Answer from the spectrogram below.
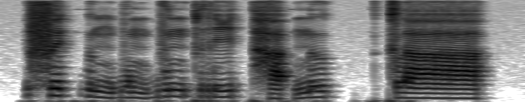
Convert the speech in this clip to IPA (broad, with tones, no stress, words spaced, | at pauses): fe˦˥k̚lɯ˨˩ŋbo˨˩m bu˥˩npriː˦˥t̚ha˨˩ʔnɯ˥˩k̚ | klaː˧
